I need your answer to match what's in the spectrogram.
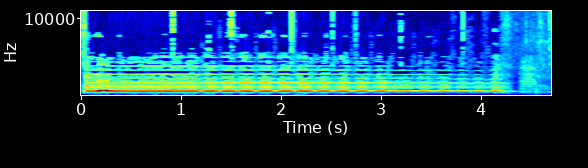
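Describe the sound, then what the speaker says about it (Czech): A Native American flute holds one steady, pure tone with a gentle pulsing vibrato, then its volume gradually fades away, played alone with no other sound. "Takže jedna z možností je nechat tón zvadnout."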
